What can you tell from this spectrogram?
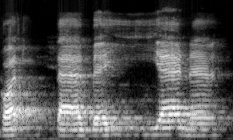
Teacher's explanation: dal ketemu ta, langsung masuk ke ta, seakan-akan dalnya hilang. Kita praktekkan.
